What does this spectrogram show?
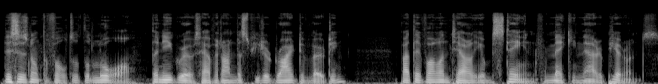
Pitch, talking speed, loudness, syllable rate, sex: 95 Hz, 220 wpm, -21 LUFS, 6.5 syllables/s, male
